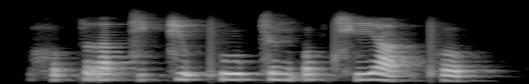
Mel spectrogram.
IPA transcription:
h o˨˩ k̚ p r a˦˥ t̚ t͡ɕ e˨˩ k̚ t͡ɕ u˦˥ ʔ pʰ uː˦˥ p̚ s ɯ˧ ŋ ʔ o˥˩ k̚ t͡ɕʰ i˥˩ a̯ | pʰ o˨˩ k̚

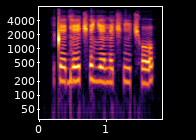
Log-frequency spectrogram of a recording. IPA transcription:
t eː ɡ eː t͡ʃʰ e ʎ eː n e t͡ʃʰ iː t͡ʃʰ o

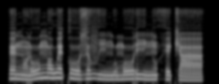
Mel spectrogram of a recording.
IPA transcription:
ɛ˧ ŋ ɔ̃˨ ɾ oː˦ ŋ ɔ˦ w ɛ˦ k oː˧ z ə˦ v iː˧ ŋ u˧ m oː˦ ɾ iː˧ ɲ ũ˧ h e˧ t͡ʃ aː˨

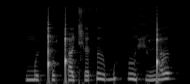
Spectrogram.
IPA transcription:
m ɯ ǃ u ǃ a cʰ e θ ɯ b | u ç u ŋ͡ǃ ə

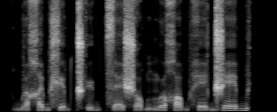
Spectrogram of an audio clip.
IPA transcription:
b ə˨ χ e˧ b xʲ ə˨ b t͡ʃʼ y˧ b t͡s ɛ˨ ʃ ɔ˧ b m u˦ χ ɔ˧ b h e˧ d͡ʒ e˦ b

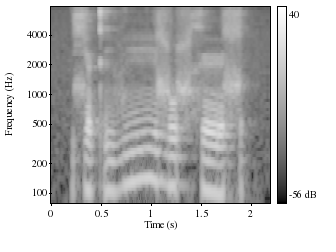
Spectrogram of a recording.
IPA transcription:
ç ɛ kʼ i v iː ɮ u ɬ x e ɬ

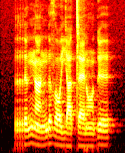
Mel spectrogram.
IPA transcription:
r ə˨˦ ŋ ã˨ ŋ ə˦ ð ɔ˨ j a˨ t æ˨ ɾ ɔ̃˨ ɗ ɘ˦

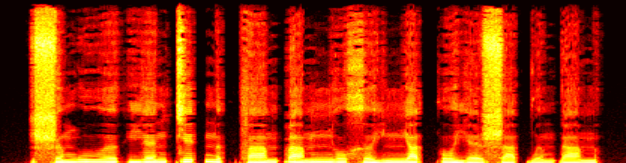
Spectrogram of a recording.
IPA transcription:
ʂ ə˧˥ m w u˧ ə̯ | j ɛ˧ n c e˦˥ t̚ n ə˨˩ k̚ f a˧˥ m ɓ a˧˥ m ɲ o˧˥ x ə˨˩˦ j ɲ a˦˥ t̚ ʔ o˧ j ɛ˨˩˨ ʂ a˨˩ t̚ w ə˨˩ m ɗ a˧ m

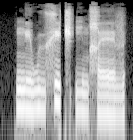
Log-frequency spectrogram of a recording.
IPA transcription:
ŋ e˩ w ɯ˩ x e˥ t͡ʃ ʔ i˩ m χ ɛ˩ v

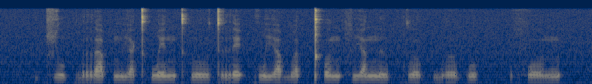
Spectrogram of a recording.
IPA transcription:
t͡ɕ uː˦˥ k̚ r a˥˩ p̚ m i˨˩ a̯ kʰ w e˥˩ n kʰ l uː˩˦ t r e˦˥ ʔ k w i˨˩ a̯ b a˥˩ t̚ kʰ o˦˥ n f i˦˥ a̯ n ɯː˨˩ p̚ k l oː˨˩ k̚ b ɤː˨˩ p u˥˩ k̚ | f o˩˦ n

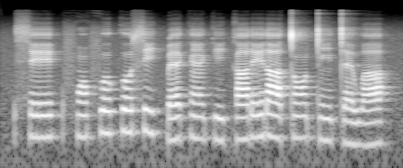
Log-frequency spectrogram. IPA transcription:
s e˧ | f ɔ̃˧ f o˦ k o˦ s i˦˨ k͡p ɛ˨˦ k ɛ̃˧ k i˨ k a˧ ɾ e˦ ɾ a˧ t ɔ̃˧ t ĩ˨ t ɛ˨ w a˨˦

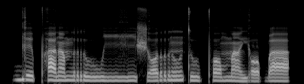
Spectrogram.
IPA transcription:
ɡ e˦˨ pʰ a˦ ɾ ã˦ m r uː˨ w iː˨ ɣ i˨ ʃ ɔ˨˦ r ũ˦ t uː˨ pʰ ɔ˦ m ã˦˨ j ɔ˨ ɓ a˦

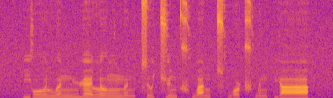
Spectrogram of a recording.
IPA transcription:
j o˥ ʊ̯ l w ə˥ n m ɥ ɛ˥˩ l ɤ˥ ŋ n̪ ə˨˩ n t͡s ɹ̩˧˥ t͡ɕ y˥˩ n ʈ͡ʂʰ w a˧˥ n t͡sʰ w ɔ˨˩ ʈ͡ʂʰ w ə˦ n p j ä˧˥

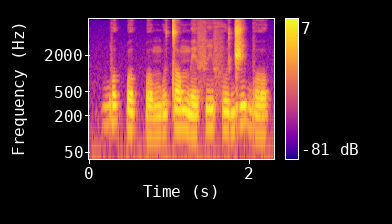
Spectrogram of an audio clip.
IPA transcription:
b o˦ k͡p o˧ k͡p o˨ m u˨˦ t ɔ˦ m e˧ f i˦ f u˦ d͡ʒ i˦ b o˧

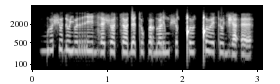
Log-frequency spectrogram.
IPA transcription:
ɡ͡b ɯ ʃ ɯ ɗ ɯ j ɯ r i d͡z ɛ ʃ œ t͡s œ ɗ ɛ t u p œ ɡ œ ɾ i m ʃ œ ǃ ɯ ǃ ɯ ɪ̯ t ɯ d͡ʒ æ ʔ ɛ

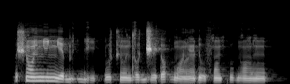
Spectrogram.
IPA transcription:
ʃ ɔ̃˦ ɲ i˦ ɲ e˧ b i˧ ɡ͡b iː˨ k͡p u˦˨ t͡ʃ ũ˧ d o˦ d͡ʒ ɨ˧ ɗ ɔ˦ ɡ͡b ɔ̃˨ l ɛ̃˧ ɗ u˨ f ɔ̃˧ kʷ i˧ ɡ ɔ̃˧ ɣ ũ˧

